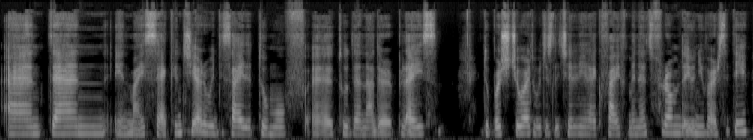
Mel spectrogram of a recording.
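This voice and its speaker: A woman's voice: medium pitch, level tone, normal speed, gravelly. A woman in her twenties from Poland, a native Polish speaker with a Polish accent, telling her own story as an interview guest. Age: 20s. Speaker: interview guest, PhD student. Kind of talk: conversational interview, personal storytelling.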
